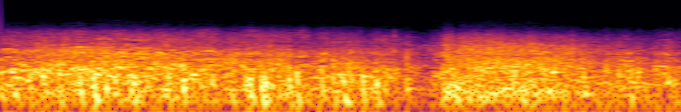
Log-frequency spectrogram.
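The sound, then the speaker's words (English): Heavy gunfire as people shoot at pursuers during a chase: a dense, continuous barrage of overlapping cracks and rumbling bursts that stays loud throughout. “They're shooting at us.”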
